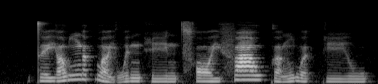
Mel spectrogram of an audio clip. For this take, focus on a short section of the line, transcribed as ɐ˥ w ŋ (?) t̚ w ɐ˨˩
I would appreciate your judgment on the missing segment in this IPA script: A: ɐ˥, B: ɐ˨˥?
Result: A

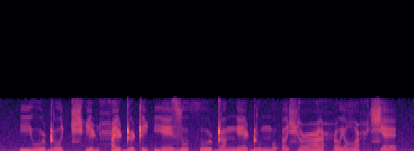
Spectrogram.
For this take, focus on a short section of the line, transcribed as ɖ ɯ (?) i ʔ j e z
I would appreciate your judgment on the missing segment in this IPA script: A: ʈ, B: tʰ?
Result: A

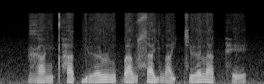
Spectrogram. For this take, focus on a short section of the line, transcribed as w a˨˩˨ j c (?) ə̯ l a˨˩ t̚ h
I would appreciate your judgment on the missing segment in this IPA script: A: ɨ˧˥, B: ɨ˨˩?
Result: A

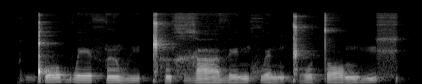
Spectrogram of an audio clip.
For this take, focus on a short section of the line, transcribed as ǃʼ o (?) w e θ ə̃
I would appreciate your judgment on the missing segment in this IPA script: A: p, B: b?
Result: B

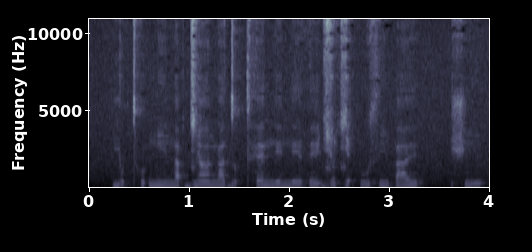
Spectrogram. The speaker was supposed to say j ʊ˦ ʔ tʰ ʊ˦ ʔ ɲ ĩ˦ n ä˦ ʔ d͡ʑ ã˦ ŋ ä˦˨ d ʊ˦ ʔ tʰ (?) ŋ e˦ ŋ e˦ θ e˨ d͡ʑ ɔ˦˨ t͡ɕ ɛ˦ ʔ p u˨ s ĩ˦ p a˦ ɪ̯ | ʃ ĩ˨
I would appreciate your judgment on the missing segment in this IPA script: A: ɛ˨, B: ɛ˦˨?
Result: B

